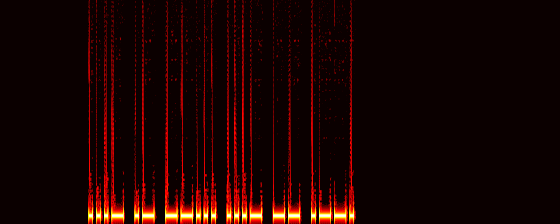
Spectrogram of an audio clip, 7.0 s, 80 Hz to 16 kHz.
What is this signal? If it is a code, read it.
Morse code, heard as a keyed tone, about 25 wpm, 700 Hz. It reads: VA7VMP
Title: DXCC-100 Call Signs - 6 Characters - Repeated 2x - 25wpm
